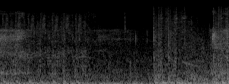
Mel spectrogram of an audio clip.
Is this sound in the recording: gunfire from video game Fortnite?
yes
